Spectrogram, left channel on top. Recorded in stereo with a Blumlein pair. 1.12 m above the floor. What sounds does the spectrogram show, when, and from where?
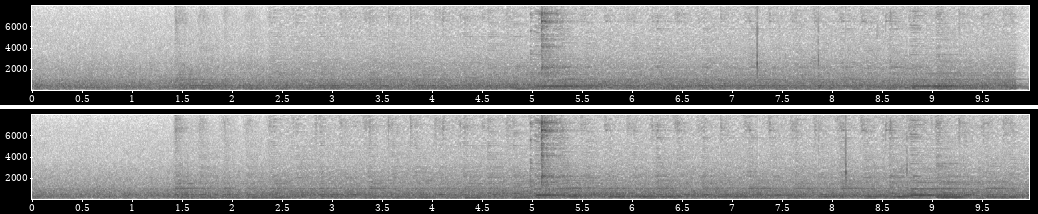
1.4 s a guitar: 70° right, 0.7 m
